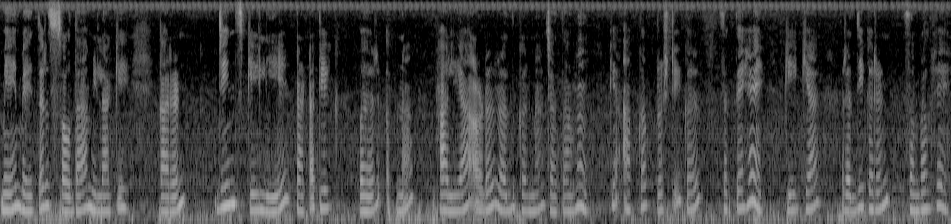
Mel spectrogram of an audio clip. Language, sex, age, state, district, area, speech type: Hindi, female, 45-60, Madhya Pradesh, Chhindwara, rural, read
